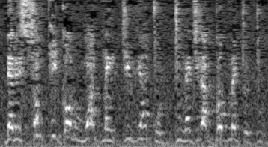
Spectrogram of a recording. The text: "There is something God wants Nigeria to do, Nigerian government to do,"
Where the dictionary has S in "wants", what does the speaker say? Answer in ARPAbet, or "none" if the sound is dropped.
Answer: none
